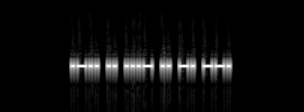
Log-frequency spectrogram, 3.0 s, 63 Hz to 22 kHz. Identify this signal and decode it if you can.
Morse code, heard as a keyed tone, about 39 wpm, 700 Hz. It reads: LIVING
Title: Sets of 4 Words - New Word Drill - 40wpm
